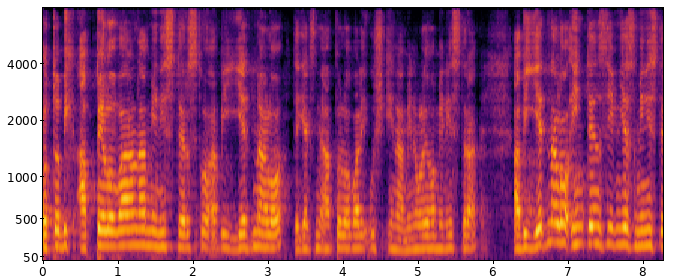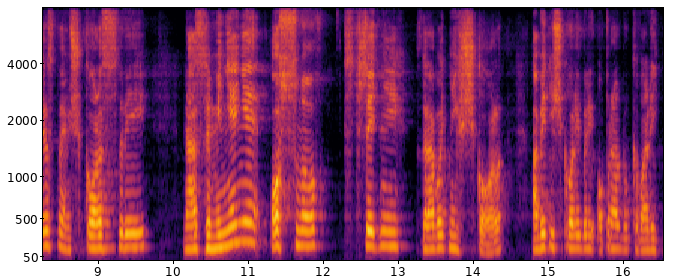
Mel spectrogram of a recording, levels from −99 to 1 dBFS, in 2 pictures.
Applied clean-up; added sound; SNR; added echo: neural mask model DeepFilterNet 3.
